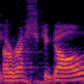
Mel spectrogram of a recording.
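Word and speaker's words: Ereshkigal: and that would be ereshkagill i'm not sure if i pronounced that correctly arresh kagal i believe is the correct pronunciation all right thank you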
